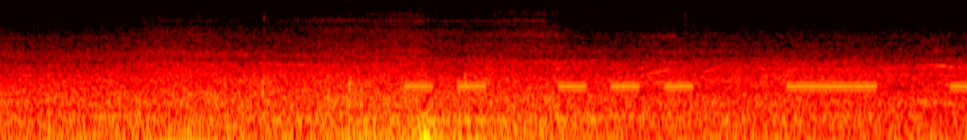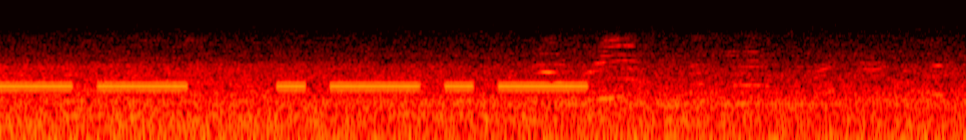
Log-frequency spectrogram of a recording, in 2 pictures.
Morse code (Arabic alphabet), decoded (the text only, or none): يستمع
